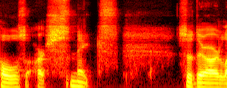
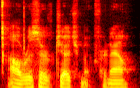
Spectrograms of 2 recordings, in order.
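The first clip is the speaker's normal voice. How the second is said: usual speaking voice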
